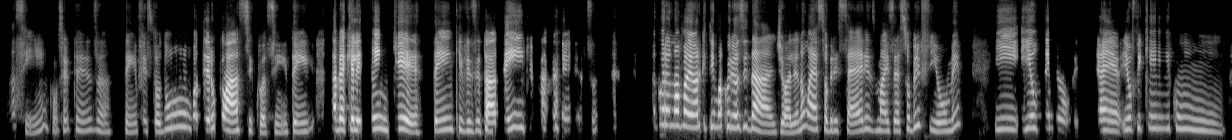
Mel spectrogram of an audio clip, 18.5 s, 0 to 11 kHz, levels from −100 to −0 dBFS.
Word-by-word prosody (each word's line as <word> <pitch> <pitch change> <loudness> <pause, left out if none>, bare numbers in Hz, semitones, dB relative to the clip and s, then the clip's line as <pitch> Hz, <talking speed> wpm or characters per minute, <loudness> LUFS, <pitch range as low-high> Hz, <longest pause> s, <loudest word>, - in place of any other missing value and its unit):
Ah - - -20
sim, 245 - -18
com - - -20
certeza. 235 -3 -15 0.2
Tem, 205 -1 -11
fez 230 -1 -16
todo 215 +3 -8
o 315 +1 -7
roteiro 285 -1 0
clássico 235 -6 +4
assim, 190 +1 -10
tem 210 0 -5 0.3
sabe 265 -1 +7
aquele 250 -1 +7
"tem 270 -1 +3
que": 240 -8 +4 0.2
tem 250 +3 -1
que 255 -2 -9
visitar, 220 -1 +3
tem 300 +4 +4
que - - -26 0.7
fazer - - -27
isso. - - -21 0.9
Agora, 370 0 0
Nova 350 -1 +6
Iorque 305 +1 +3
tem 325 - -4
uma 310 0 +3
curiosidade. 290 -12 +1
Olha, 190 +1 -3
não 300 +2 -3
é 265 -2 +2
sobre 240 -3 -7
séries, 230 +4 -4
mas 230 -1 -4
é 225 - -3
sobre 280 +9 -6
filme. 235 - -9 0.5
E 260 0 -5
e 265 +3 -6
eu 290 0 -3
tenho 275 -5 -8 0.5
eh, 230 -3 +1
eu 265 +1 -5
fiquei 285 0 -9 0.2
com 240 -8 -12
250 Hz, 150 wpm, -22 LUFS, 220-285 Hz, 0.9 s, sabe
